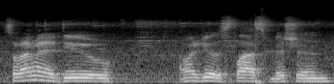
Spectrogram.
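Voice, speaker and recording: A man's voice: on the high side, steady tone, moderate pace, darkish tone, faint music behind, low-quality recording. A man giving casual, off-the-cuff commentary as he hosts a gameplay video. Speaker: gaming video host.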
